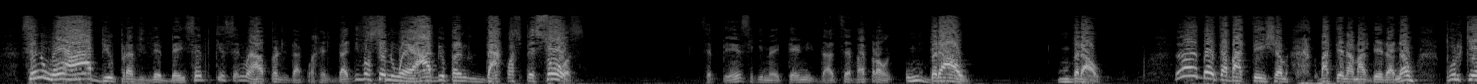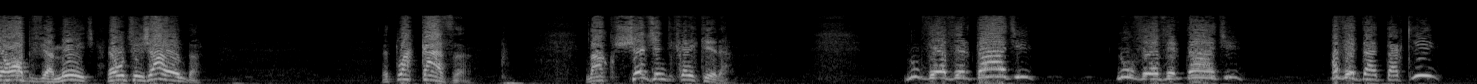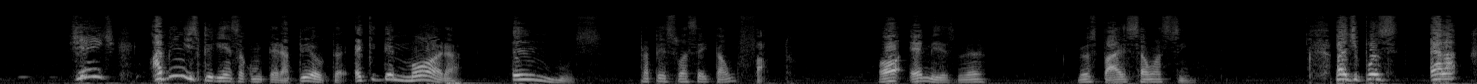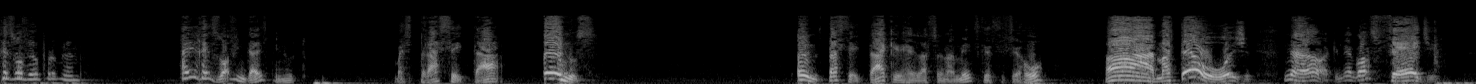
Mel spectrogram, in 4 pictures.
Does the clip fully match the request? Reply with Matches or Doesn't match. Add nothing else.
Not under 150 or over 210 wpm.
Doesn't match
